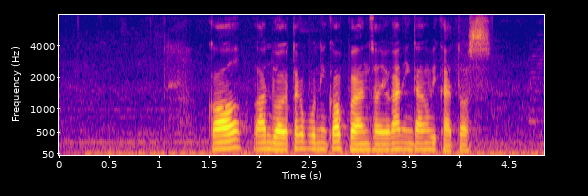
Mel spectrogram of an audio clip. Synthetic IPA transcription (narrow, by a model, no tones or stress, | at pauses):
kɔllanwakt̪ərpunikɔb̥a̤nsajukaniŋkaŋwiɡ̥ä̤t̪ɔs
